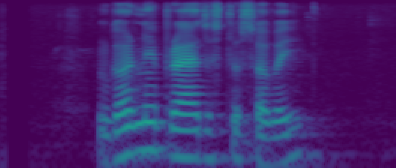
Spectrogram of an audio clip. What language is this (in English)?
Nepali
